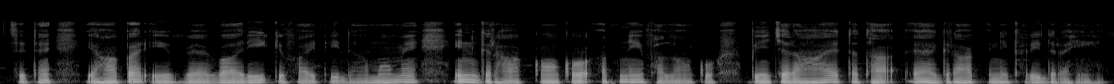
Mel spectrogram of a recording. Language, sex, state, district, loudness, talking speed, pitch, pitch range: Hindi, male, Chhattisgarh, Raigarh, -30 LUFS, 125 wpm, 90 Hz, 90-95 Hz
